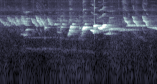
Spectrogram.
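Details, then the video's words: Black-naped oriole kept in an aviary in Indonesia, singing a flowing series of slurred whistles and warbled notes, with a louder rich phrase in the middle. "KUTILANG EMAS"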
